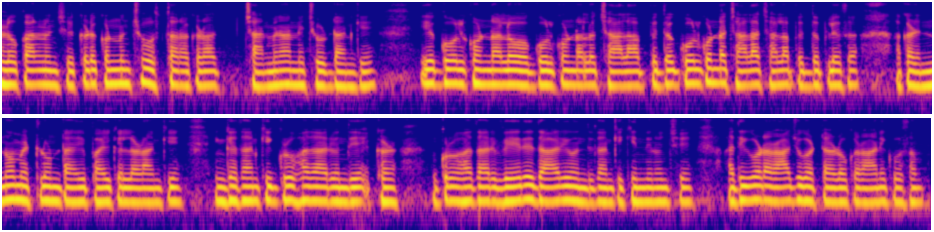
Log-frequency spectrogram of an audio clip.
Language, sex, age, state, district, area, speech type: Telugu, male, 18-30, Telangana, Ranga Reddy, urban, spontaneous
